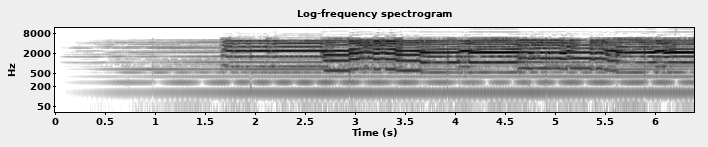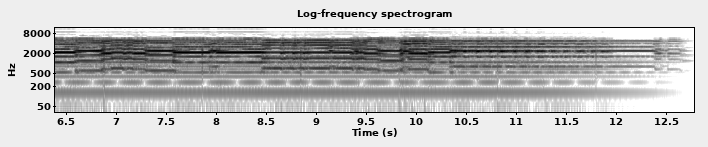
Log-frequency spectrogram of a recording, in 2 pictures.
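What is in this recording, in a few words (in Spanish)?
gaita gallega; tradiberia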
